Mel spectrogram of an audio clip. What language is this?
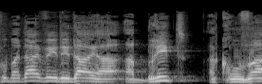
Hebrew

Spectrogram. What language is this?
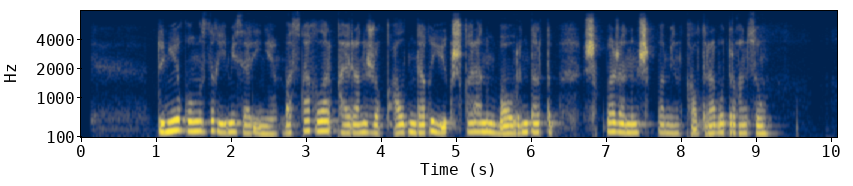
Kazakh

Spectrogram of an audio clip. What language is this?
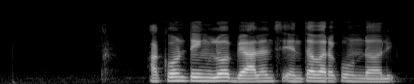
Telugu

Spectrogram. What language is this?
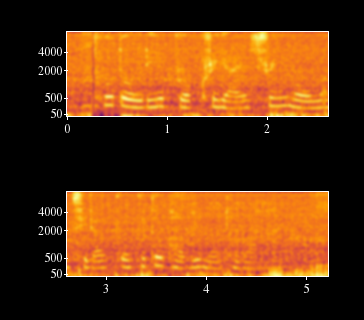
Bangla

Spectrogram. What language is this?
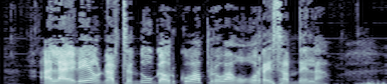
Basque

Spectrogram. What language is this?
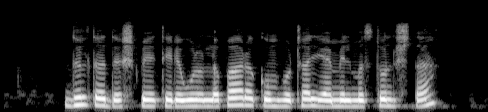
Pashto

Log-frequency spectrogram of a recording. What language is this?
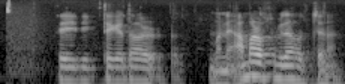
Bangla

